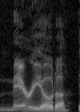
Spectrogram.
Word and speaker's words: Mariota: I think where people were really mispronouncing it was the saying kind of Mariota. It's Mariota. – Mariota. – And I think maybe Collinsworth was a little. – He was overly exaggerating the end? – The end. I think it's more. I don't know. – Mariota. – I'm not good at like the phonetic stuff. I think people are pronouncing it with like a soft A and it's more of a hard A. Like, think about Super Mario Brothers.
